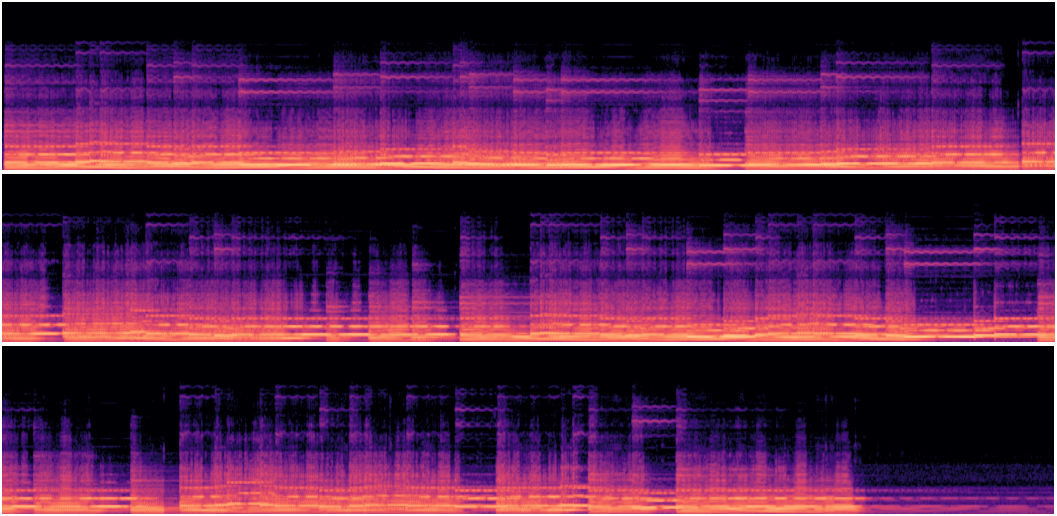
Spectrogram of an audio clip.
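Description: Electronic keyboard synthesizer on its 'fantasy' voice, played with both hands: held chords low under a slow melody above, with short breaks between phrases, stopping abruptly near the end. Heard through a computer's built-in microphone.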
